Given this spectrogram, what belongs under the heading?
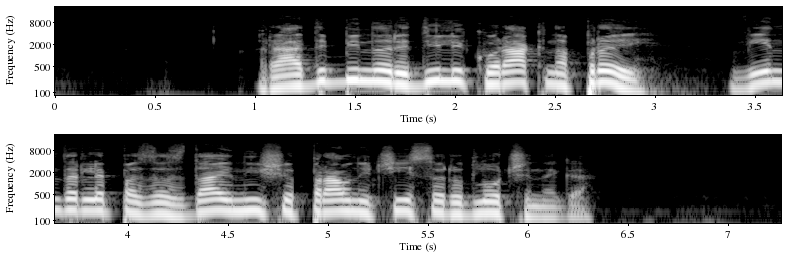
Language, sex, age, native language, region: Slovenian, male, 30-49, Slovenian, Gorenjska region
